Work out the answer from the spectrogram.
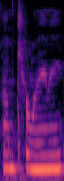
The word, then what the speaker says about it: Venturini: gonna say it's pronounced venturini she's Argentine so I I feel like I'm saying it like her name's Italian um but anyway so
